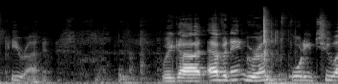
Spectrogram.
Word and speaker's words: Perine: It's Perine.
